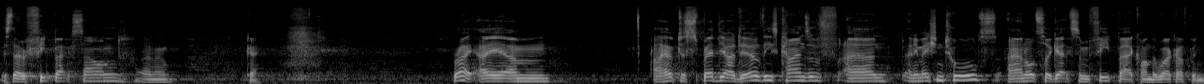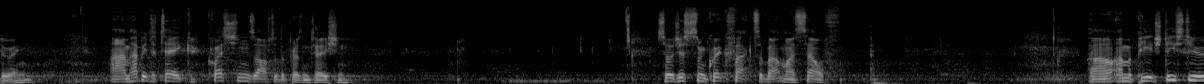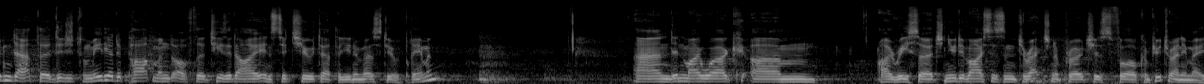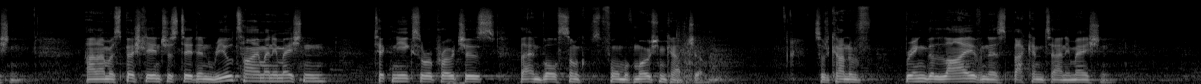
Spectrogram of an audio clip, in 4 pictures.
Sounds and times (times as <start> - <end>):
Speech: 0.0 - 2.7, 4.5 - 5.6, 6.4 - 12.4, 13.1 - 15.6, 18.6 - 20.5, 22.9 - 28.6, 30.4 - 36.4, 37.0 - 43.4, 44.3 - 47.4.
